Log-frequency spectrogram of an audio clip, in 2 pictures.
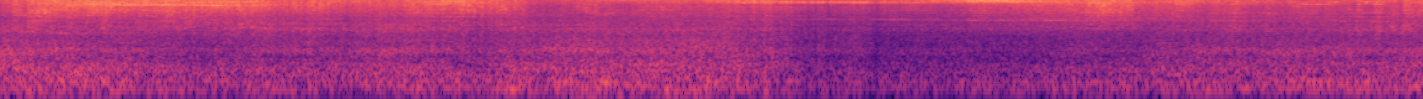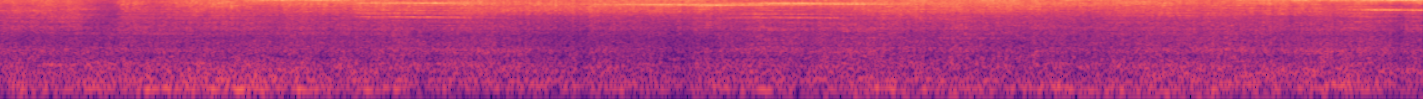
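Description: Double-stack container well cars rolling past on a curve: a steady loud rumble of steel wheels on the rails, with high-pitched flange squeals coming and going as the wheels grind through the curve.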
